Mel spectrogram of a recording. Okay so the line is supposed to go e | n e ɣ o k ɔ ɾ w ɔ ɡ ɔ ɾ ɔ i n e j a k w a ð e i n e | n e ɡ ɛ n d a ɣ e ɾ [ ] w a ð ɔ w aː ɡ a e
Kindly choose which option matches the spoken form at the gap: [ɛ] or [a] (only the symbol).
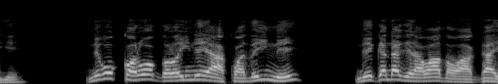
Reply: a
